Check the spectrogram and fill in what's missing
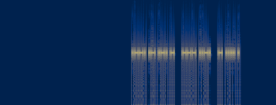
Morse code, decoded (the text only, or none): PART OF THE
